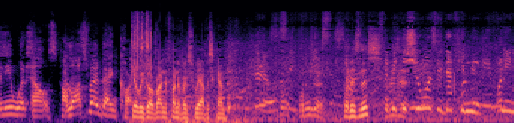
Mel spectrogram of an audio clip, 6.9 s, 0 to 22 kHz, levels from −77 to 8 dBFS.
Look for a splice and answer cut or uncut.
cut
